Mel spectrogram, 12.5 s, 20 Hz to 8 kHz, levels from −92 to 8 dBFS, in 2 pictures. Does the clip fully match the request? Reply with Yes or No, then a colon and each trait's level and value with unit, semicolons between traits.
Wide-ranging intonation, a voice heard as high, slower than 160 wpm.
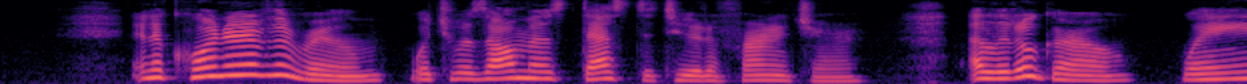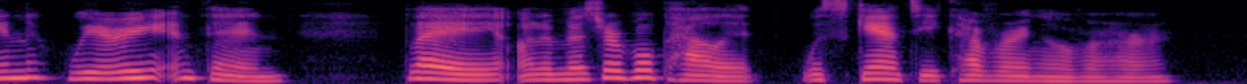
Yes: wide, 6.0 semitones; high, 195 Hz; average, 140 wpm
